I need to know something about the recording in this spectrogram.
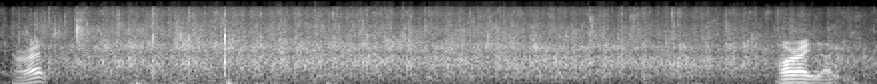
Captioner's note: applause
